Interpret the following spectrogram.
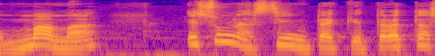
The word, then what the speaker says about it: Mama: Pronunciada en inglés como Mama, es una cinta que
